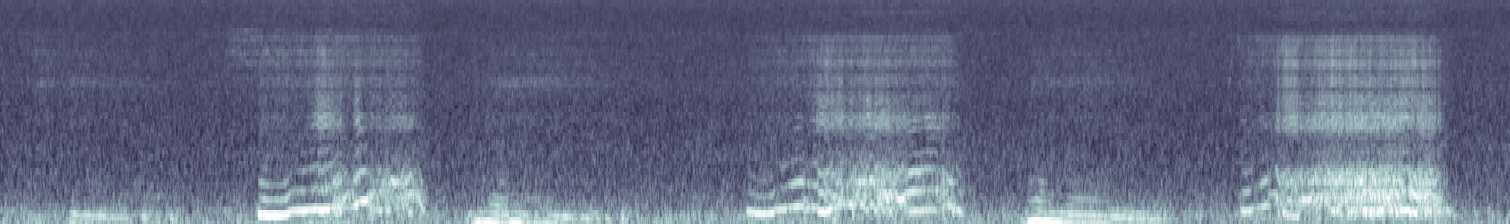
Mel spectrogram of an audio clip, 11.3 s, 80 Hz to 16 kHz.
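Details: Sleeping Burmese cat: soft rhythmic snoring, about 15 breaths a minute, each with a rising, fluttering, slightly whistling tone; snoring.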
